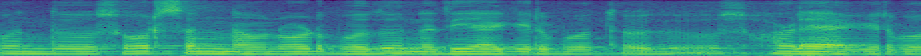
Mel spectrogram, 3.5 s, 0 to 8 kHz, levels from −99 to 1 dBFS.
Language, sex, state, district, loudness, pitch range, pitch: Kannada, male, Karnataka, Shimoga, -15 LUFS, 120-130 Hz, 125 Hz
